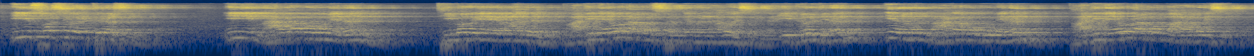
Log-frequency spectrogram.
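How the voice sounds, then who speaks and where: A man preaches a Sunday sermon in a church sanctuary, his voice high and bright. He pushes into emphatic rising bursts when he voices a cry. The sound comes from a distance in a long, echoey hall. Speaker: pastor.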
